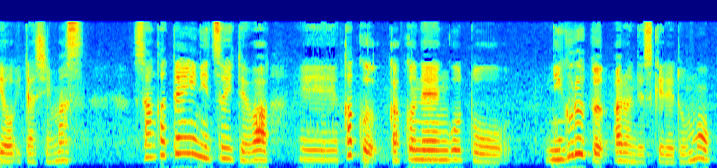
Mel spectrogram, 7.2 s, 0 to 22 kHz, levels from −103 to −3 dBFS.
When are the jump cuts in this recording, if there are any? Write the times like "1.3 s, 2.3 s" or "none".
none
